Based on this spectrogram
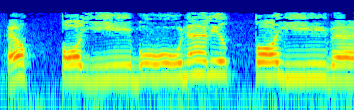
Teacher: حق اللام الإدغام، ويسمى إدغاما شمسيا، مش بننطقها يعني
